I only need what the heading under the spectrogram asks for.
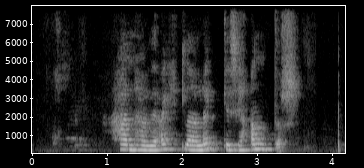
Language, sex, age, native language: Icelandic, female, 12, Icelandic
